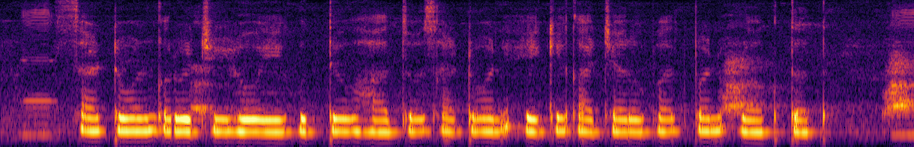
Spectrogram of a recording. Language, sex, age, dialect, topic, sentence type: Marathi, female, 41-45, Southern Konkan, agriculture, statement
